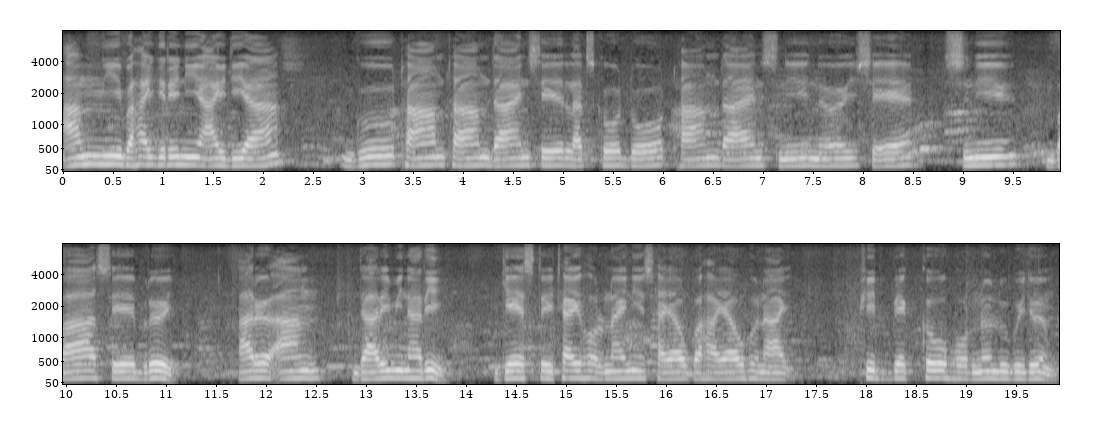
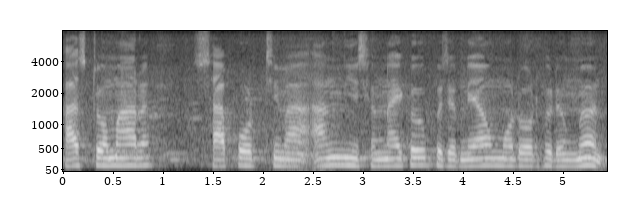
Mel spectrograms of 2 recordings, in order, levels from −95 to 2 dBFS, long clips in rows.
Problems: none marked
